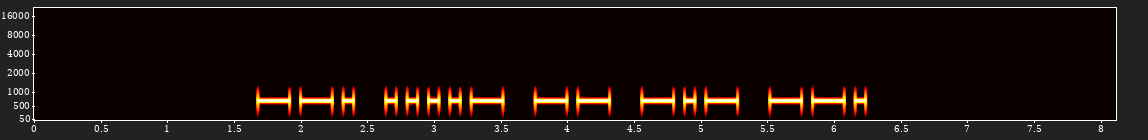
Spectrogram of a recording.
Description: Morse code, heard as a keyed tone, about 15 wpm, 700 Hz. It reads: G4MKG
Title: DXCC-100 Call Signs - 5 Characters - Repeated 3x - 15wpm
